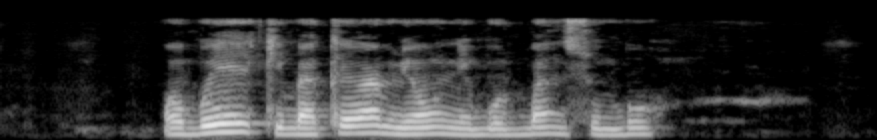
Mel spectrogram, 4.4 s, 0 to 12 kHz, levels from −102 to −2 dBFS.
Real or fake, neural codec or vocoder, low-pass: fake; codec, 16 kHz, 4 kbps, FreqCodec, larger model; 7.2 kHz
